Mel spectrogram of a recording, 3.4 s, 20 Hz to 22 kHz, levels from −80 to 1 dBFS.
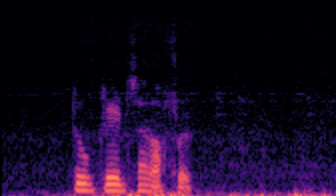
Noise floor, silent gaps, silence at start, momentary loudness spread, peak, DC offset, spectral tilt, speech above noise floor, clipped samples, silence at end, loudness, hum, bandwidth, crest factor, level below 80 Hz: -52 dBFS; none; 0.7 s; 24 LU; -10 dBFS; under 0.1%; -9 dB/octave; 29 dB; under 0.1%; 0 s; -25 LUFS; none; 15.5 kHz; 18 dB; -36 dBFS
